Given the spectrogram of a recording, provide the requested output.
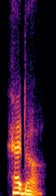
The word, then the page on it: header: Indian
